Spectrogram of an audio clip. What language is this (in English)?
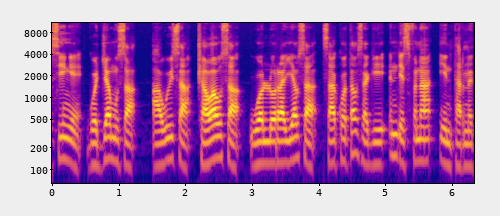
Arabic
